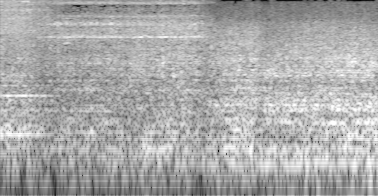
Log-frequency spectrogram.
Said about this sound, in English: You can hear that. Now that shot is just beating on that casting as that casting is going in there and tumbling. Up and down. It's basically like a washing machine.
